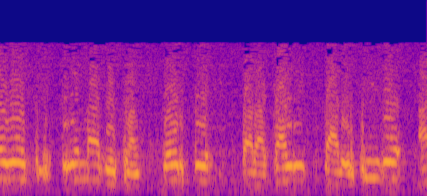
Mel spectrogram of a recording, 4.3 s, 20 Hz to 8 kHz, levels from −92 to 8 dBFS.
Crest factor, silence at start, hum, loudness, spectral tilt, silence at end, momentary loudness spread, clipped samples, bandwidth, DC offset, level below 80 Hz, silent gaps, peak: 10 dB; 0 s; none; -20 LUFS; -11 dB/octave; 0 s; 4 LU; under 0.1%; 4.5 kHz; under 0.1%; -54 dBFS; none; -8 dBFS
